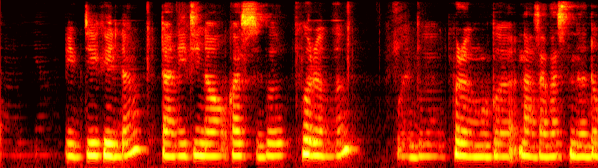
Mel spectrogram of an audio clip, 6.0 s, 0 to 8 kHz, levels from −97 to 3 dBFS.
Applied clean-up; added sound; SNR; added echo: neural mask model DeepFilterNet 3.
